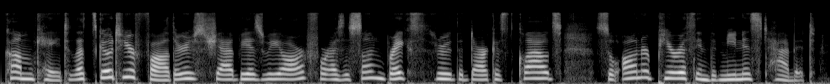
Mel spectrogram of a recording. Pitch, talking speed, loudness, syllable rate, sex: 245 Hz, 195 wpm, -17 LUFS, 4.6 syllables/s, female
